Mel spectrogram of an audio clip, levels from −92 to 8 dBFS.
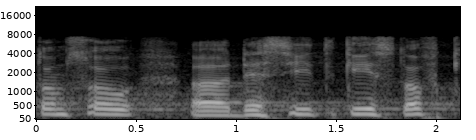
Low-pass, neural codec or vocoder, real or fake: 7.2 kHz; none; real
